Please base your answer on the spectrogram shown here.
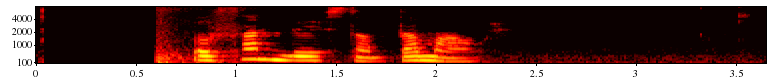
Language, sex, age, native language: Icelandic, female, 9, Icelandic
